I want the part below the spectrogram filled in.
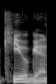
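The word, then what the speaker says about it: Keoghan: I guess he pronounces his name Kugan.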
